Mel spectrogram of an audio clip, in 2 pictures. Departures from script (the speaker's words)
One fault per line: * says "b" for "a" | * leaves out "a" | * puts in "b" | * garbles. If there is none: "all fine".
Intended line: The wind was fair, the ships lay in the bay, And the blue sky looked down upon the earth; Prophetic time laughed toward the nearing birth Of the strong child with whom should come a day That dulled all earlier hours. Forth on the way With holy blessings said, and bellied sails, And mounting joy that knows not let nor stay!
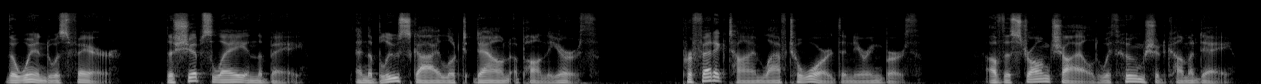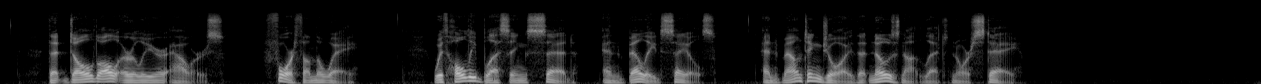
all fine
